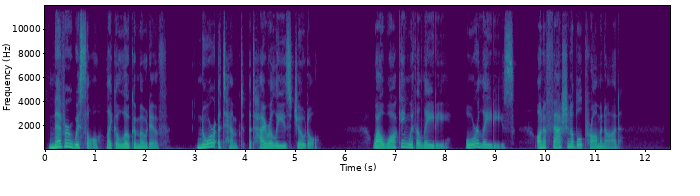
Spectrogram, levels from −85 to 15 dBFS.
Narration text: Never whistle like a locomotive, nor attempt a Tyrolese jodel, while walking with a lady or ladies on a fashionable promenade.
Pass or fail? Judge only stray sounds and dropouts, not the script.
pass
